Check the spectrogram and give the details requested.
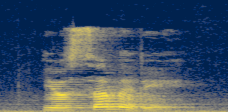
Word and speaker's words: Yosemite: is yosemite and yes i searched how to pronounce that yosemite the sun's really western just like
